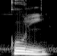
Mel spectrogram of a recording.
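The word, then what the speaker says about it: قُلْ: উচ্চারণ করি বলি যে কুল কুল নয় বলতে হবে কুল কুল মোটা করে কফ লাম পেশ কুল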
